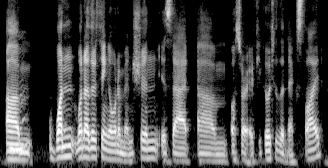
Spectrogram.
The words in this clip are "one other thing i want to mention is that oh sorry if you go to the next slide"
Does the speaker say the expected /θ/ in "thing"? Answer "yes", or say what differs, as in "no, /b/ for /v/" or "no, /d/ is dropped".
yes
